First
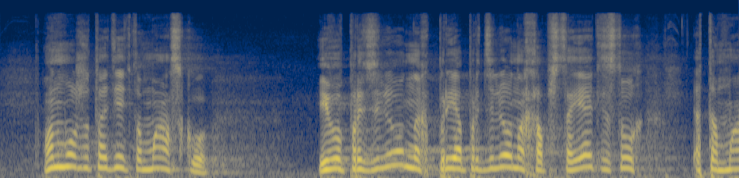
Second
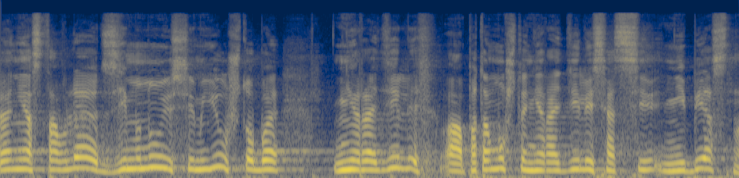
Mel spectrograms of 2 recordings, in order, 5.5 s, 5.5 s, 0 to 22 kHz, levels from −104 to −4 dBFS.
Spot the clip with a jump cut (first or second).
first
